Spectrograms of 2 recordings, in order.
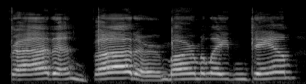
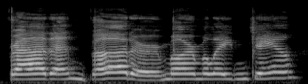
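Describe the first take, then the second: Both takes have the same delivery.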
